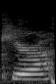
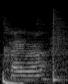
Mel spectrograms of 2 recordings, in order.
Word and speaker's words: Kira: My name is Kira. It's pronounced Kira, not Kyra.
